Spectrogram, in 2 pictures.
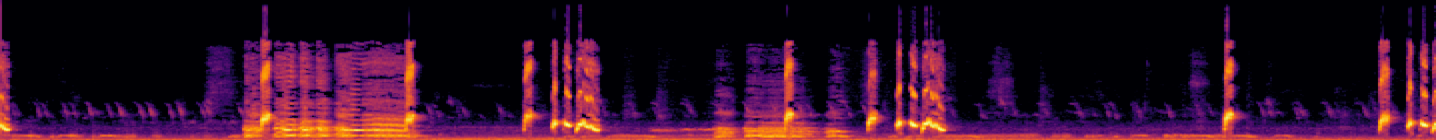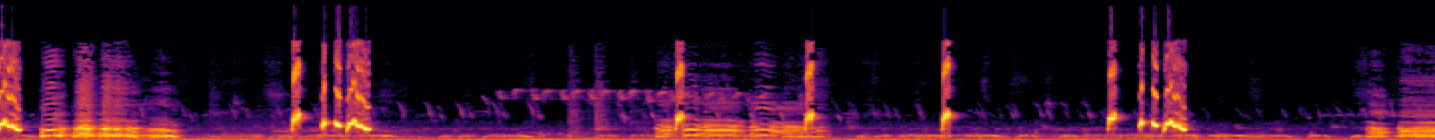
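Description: Caged red-whiskered bulbul calling with short, sharp whistled notes every few seconds. A rooster crows in the background about five times, at intervals of six or seven seconds; these longer calls are the loudest sound.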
